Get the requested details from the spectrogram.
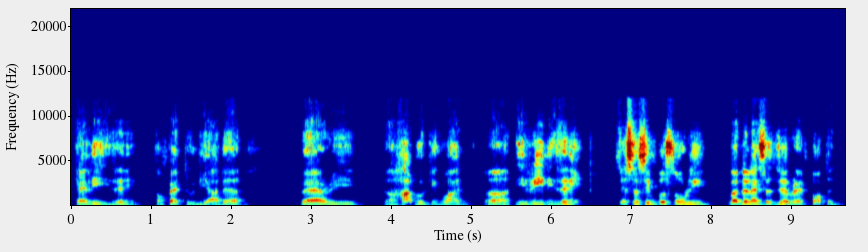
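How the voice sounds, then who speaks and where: An older man with a medium-pitched voice and a Malaysian accent presents a moral lesson conversationally in an online video. He emphasizes key points by repeating them and keeps checking in with frequent tag questions.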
